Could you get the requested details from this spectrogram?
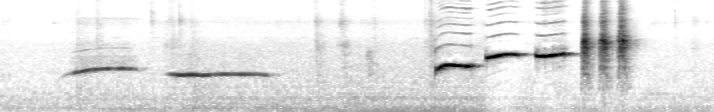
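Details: Ashy tailorbird song: two clear whistles, the first slightly rising and the second long and level, a pause, then three ringing harmonic notes stepping upward, ending in four rapid buzzy bursts.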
